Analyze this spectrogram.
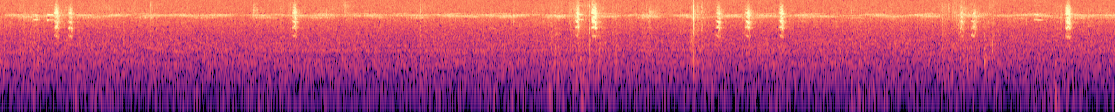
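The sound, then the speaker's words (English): A wild bird gives faint, short chirps that repeat irregularly over a steady high-pitched drone. “Wild bird in the background.”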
